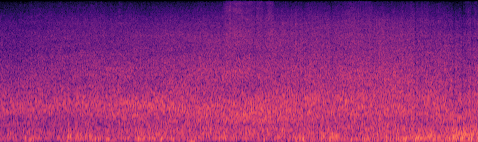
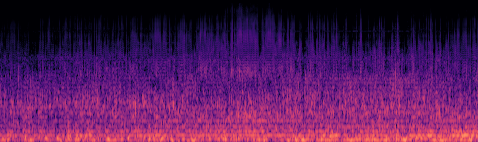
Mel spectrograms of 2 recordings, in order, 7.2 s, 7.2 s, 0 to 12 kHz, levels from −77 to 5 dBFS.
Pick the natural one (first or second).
first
